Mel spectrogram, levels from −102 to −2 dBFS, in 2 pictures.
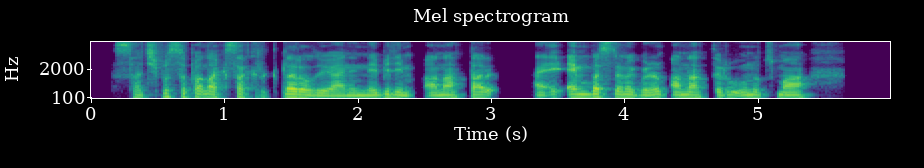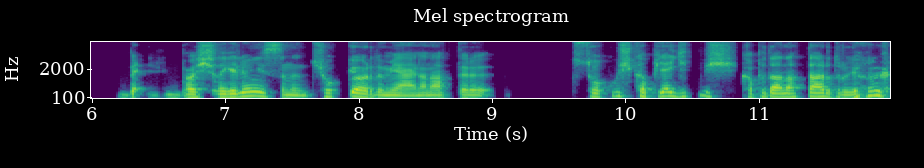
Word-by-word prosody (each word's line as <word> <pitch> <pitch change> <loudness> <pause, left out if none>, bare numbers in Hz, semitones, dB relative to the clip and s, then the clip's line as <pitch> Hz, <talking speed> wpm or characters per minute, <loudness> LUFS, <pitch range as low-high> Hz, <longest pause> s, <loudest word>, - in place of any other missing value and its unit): saçma - - -4
sapan - - -2
aksaklıklar 120 -1 +1
oluyor. 95 -3 +1
Yani 95 +1 -2
ne 100 +2 -1
bileyim 105 -5 -2
anahtar, 105 +2 -1 0.4
e - - 0
en 115 0 +1
basit 120 0 +2
örnek 115 -2 0
veriyorum 105 +3 -1
anahtarı 110 0 -1
unutma. 105 0 -2 0.8
Be - - -4
başına 115 +3 +2
geliyor 155 +7 +5
insanın. 105 -11 0
Çok 135 0 -6
gördüm 115 -9 +5
yani 95 -1 +2
anahtarı. 100 +1 -1 0.6
Sokmuş 140 +3 -3
kapıya 155 +1 +1
gitmiş. 150 +2 -3
Kapıda 145 -1 +2
anahtar 135 +2 +3
duruyor. 155 - +1
110 Hz, 145 wpm, -25 LUFS, 105-135 Hz, 0.8 s, geliyor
